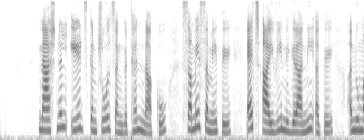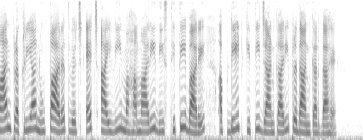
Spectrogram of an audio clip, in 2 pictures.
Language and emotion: Punjabi, neutral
